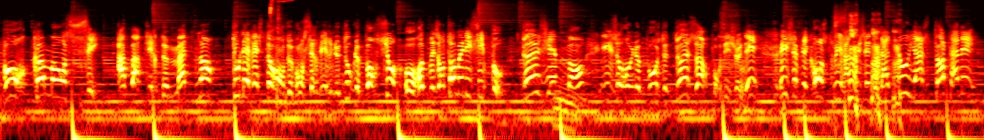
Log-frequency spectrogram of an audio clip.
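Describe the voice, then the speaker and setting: A pompous greedy villain mayor. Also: male voice, very high-pitched, animated, a little fast, hardly any pauses, music in the background. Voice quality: pompous, showy. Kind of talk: French cartoon dub.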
